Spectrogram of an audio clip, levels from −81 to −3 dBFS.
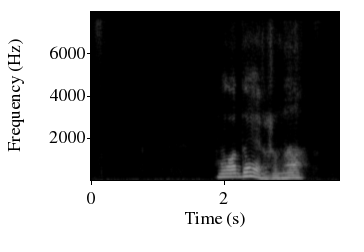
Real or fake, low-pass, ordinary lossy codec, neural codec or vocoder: fake; none; none; codec, 16 kHz, 2 kbps, FreqCodec, smaller model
